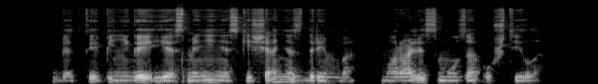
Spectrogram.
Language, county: Lithuanian, Vilnius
